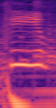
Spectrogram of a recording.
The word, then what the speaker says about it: Київ: так що є неправильним правильне написання вимовляється як Київ що англійською що українською і зараз я їду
